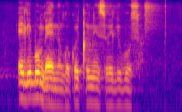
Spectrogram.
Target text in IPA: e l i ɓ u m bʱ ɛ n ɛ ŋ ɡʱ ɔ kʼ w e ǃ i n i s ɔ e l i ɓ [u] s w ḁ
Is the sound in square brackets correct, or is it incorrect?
incorrect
